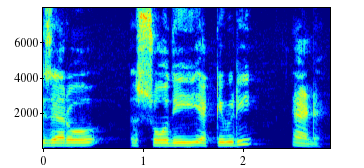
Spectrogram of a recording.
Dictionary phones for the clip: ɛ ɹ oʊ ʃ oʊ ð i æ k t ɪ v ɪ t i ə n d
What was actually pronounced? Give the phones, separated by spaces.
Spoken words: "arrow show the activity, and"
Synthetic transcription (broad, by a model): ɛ ɹ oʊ s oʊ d i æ k t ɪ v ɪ t i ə n d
